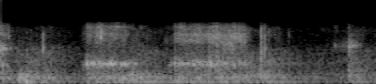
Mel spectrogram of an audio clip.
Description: We got to see this adorable snoring pig at the Wales Ape and Monkey Sanctuary in Abercrave, South Wales.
